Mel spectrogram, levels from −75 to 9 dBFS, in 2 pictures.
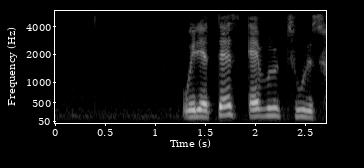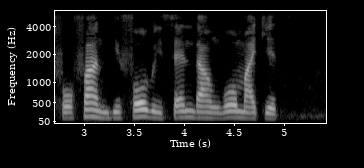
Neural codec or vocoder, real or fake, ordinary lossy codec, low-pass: codec, 24 kHz, 0.9 kbps, WavTokenizer, medium speech release version 1; fake; none; 5.4 kHz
